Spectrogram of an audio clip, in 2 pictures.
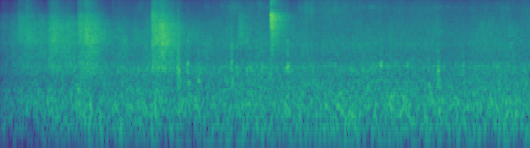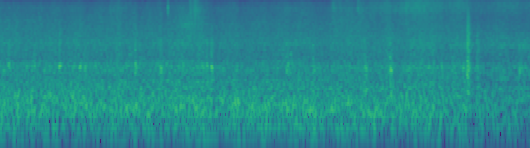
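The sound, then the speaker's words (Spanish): Heard from on board, a train runs on rails between Donostia and Zumaia, a steady continuous rumble and rattle throughout, with a few brief higher clicks and squeaks near the start. “Este capítulo comienza a bordo de un tren que nuestra anfitriona conoce muy bien, el que une Donostia con Zumaya.”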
